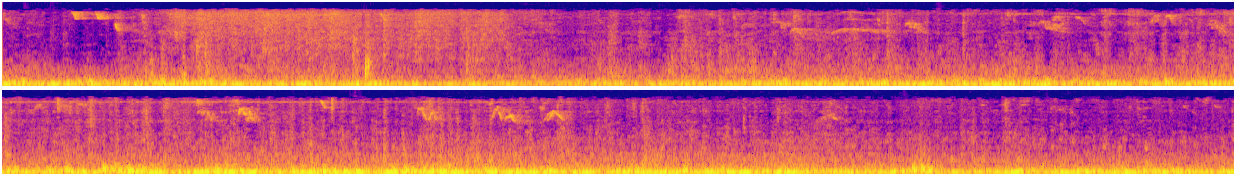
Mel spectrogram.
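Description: A car engine hums with a low rumble from inside the car.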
